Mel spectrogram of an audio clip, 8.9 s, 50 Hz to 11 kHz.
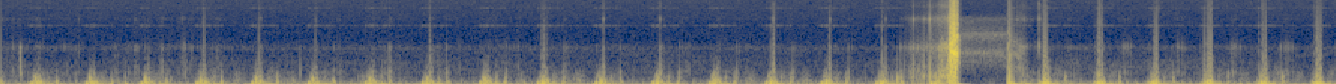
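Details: A boy's heartbeat, felt strongly in his chest, gives fast, steady low thumps at roughly 160 beats a minute, with one brief click and dropout: rapid heartbeat.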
